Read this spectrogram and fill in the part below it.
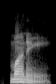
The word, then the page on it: money: American English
